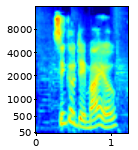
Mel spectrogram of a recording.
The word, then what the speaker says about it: Cinco de Mayo: Cinco de Mayo, pronounced Cinco de Mayo in Mexico,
